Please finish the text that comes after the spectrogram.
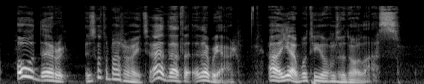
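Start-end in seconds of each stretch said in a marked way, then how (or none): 1.5-4.0 put-on Irish-accented character voice, higher. Performer asked to show the character they've been working on, irish accent character voice. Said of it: "What's your accent from?".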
